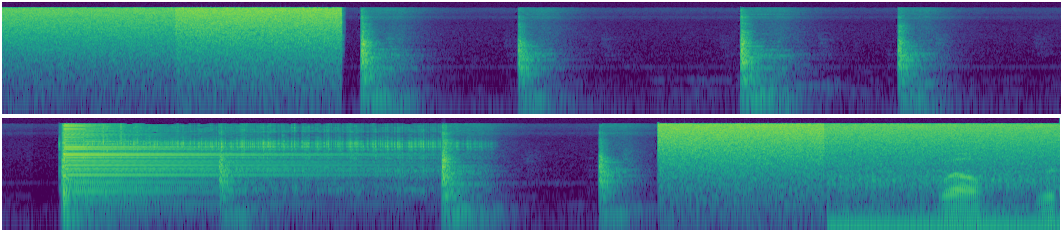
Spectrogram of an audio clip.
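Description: Static hiss, then a short transition sting: four low thuds about a second apart, each dying away fast, followed by a bright ringing chord that fades over about two seconds and one more thud. The static hiss returns near the end.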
